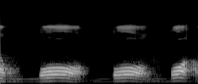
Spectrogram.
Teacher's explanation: الضغط يكون على حافتي اللسان في الأعلى وليس على أدنى حافتي اللسان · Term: الضاد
